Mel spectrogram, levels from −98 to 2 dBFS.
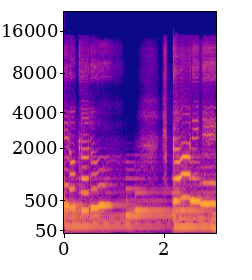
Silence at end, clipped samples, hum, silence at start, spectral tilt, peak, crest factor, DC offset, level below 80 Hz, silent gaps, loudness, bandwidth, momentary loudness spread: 0 s; under 0.1%; none; 0 s; -6 dB/octave; -8 dBFS; 14 dB; under 0.1%; -60 dBFS; none; -22 LUFS; 15.5 kHz; 15 LU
